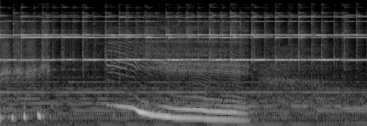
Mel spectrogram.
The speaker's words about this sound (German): da helfen auch so die Glockentöne.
